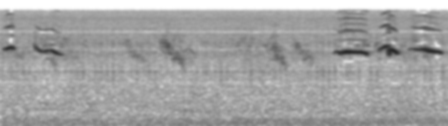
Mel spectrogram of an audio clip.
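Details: Crested lark, a protected bird on the beach at Empuriabrava, Spain: a single whistled note, then near silence with faint distant notes, followed by a lively burst of slurred whistles near the end.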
